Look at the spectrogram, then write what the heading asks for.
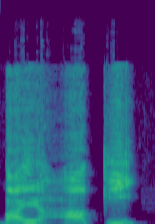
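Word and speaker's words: البيهقي: इमाम बैकी बैकी बैकी हम अक्सर लोग बैकी बोलते हैं। लेकिन मैं उनको गलत नहीं कहता। क्यों? हमारे माशरे में यही है। आप बताइए कि इमाम बाय हाकी बड़ा मुश्किल है प्रोनाउंस करना।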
